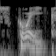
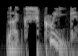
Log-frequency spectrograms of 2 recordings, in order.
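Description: First: Higher, icy little echo; cold mouse. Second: Said in the usual way. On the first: A narrator's reading. Mouse repeats Victor's suggested name, coldly unimpressed. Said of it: "said the mouse coldly".

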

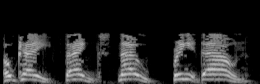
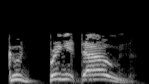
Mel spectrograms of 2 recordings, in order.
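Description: First: Loud, slow insistent call; impatient calling up. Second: Loud, slow call upward. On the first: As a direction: press her to come down. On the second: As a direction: shout up to her. Calling up the ladder. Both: Acted.

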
